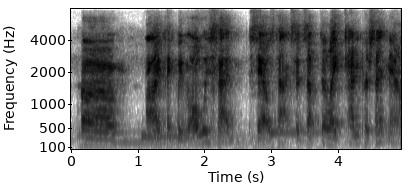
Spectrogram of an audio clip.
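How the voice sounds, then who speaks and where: A woman with a Philadelphia accent, over noticeable background noise. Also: fairly slow pace. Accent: Philly. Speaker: caller getting a reading. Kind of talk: casual chat.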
